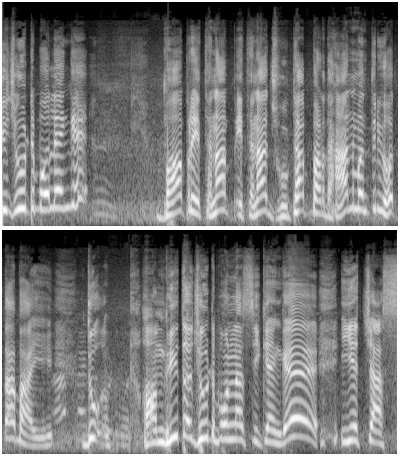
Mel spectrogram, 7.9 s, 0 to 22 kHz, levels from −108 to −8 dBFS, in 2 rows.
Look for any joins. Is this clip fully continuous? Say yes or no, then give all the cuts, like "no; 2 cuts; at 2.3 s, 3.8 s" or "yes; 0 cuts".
yes; 0 cuts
